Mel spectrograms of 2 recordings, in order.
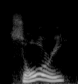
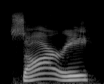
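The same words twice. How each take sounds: First: It is said with a Canadian accent. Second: It is said with a general American accent. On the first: It sounds more polite. The speaker calls it right. "like a like lumberjack out in the woods of Canada" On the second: It sounds less polite. The speaker calls it wrong. "in a distinctly, you know, uh North American accent"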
